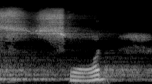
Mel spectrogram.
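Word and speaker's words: ص: You can see when we pronounce sword, the tip of the tongue rises towards the upper palate, touching the gums behind the upper two front teeth.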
